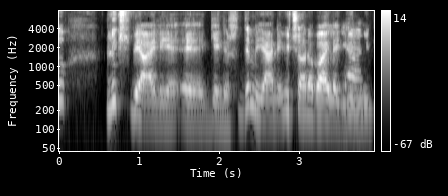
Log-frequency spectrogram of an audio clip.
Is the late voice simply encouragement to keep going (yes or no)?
yes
